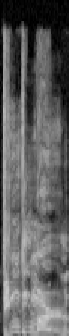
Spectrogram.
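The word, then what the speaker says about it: 丁丁猫: That's how it's pronounced in Sichuan. Ding Ding Mao, does anyone know?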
